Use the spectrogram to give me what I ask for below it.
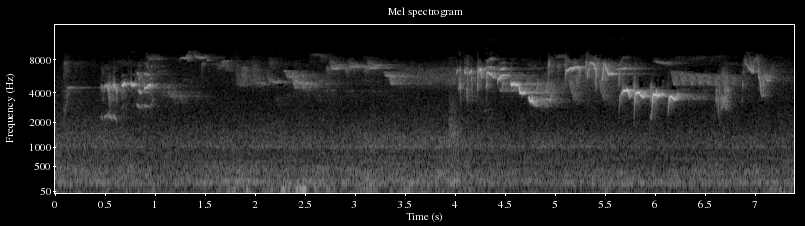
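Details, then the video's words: Lakeside dawn chorus in the Lake District National Park at first light: scattered high chirps and thin whistles, then a busier burst of rapid twittering and trilled phrases from overlapping birds over a faint low hum. "morning chorus bird sound at dawn"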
